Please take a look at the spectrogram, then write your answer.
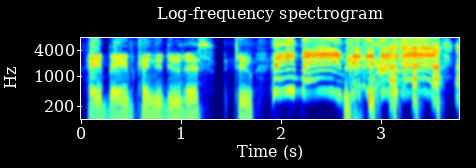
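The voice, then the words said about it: Sing-song call turning into scream. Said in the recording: “the singing and then screaming ... I scream it across the house ... That's a great impression”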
